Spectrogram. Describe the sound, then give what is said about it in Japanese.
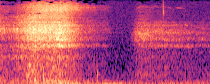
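A person with a runny nose blowing it: a breathy, hissing blast swells and fades, then a second, weaker burst of air follows, with no talking. “すみません鼻水噛んでました”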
